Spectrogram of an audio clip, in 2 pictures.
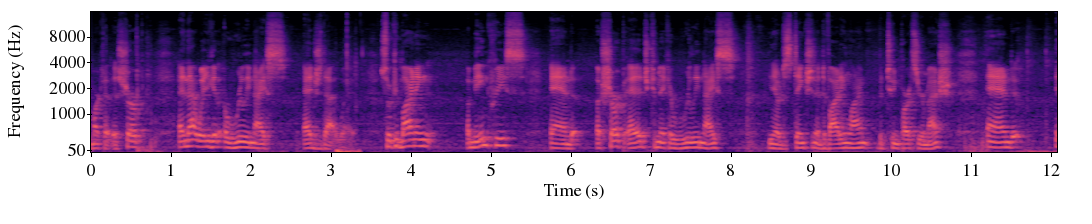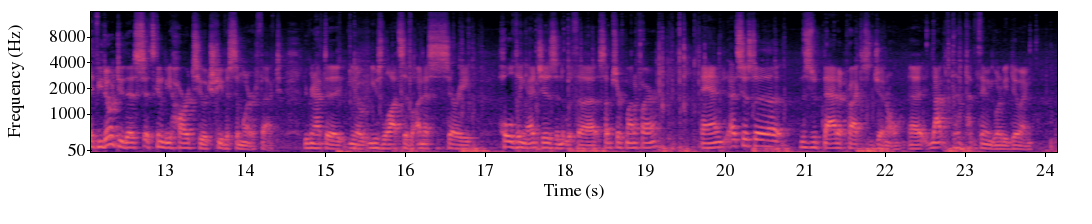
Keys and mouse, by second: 0.6 Tab, 15.3 Tab, 15.8 a, 16.0 ctrl+r, 16.6 g, 17.3 a, 17.6 ctrl+r, 18.0 g, 19.1 ctrl+z, 19.7 ctrl+z, 20.3 g, 21.6 g, 22.8 g.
